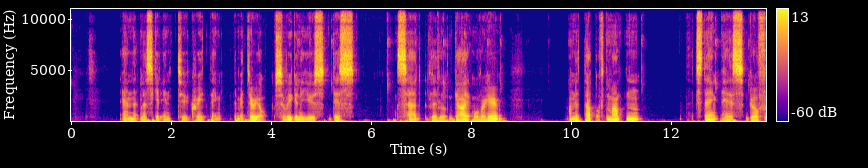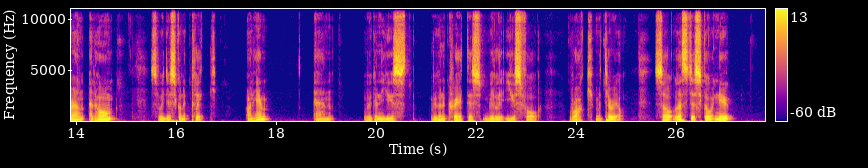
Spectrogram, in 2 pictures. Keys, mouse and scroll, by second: 2.8 shift+middle click, 4.0 ctrl+middle click, 4.7 middle click, 5.6 shift+middle click, 6.8 ctrl+middle click, 7.8 ctrl+shift+middle click, 8.5 middle click, 9.5 ctrl+middle click, 10.2 shift+middle click, 11.4-12.8 middle drag, 13.2 shift+middle click, 14.0 middle click, 19.3-23.6 drag, 23.8-27.7 middle drag.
